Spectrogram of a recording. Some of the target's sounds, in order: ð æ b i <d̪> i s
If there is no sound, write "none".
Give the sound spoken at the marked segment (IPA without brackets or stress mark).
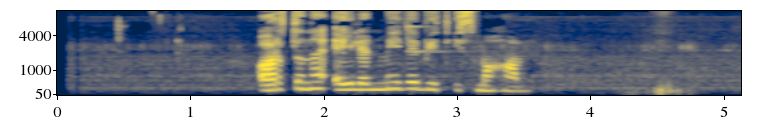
t̪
